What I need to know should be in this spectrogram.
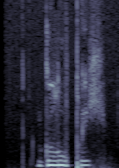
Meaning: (adjective) 1. silly, stupid, foolish 2. inane, irrational, unreasonable; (noun) blockhead, dolt, numskull
- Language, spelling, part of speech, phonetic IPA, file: Russian, глупый, adjective / noun, [ˈɡɫupɨj], Ru-глупый.ogg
